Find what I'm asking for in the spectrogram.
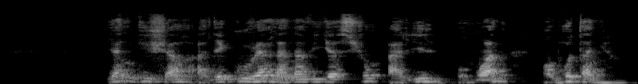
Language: French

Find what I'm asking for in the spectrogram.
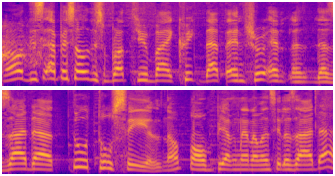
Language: Filipino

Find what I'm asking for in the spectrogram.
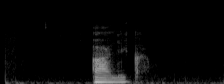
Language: Russian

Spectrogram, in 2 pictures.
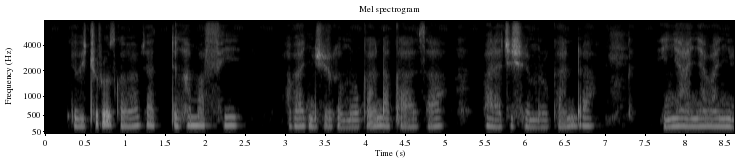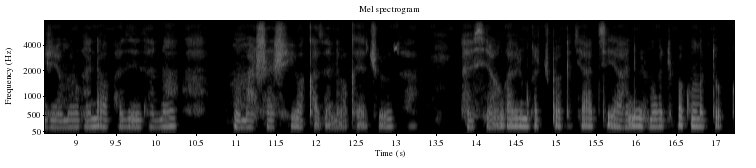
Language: Kinyarwanda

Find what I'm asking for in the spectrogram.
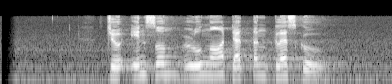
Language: Javanese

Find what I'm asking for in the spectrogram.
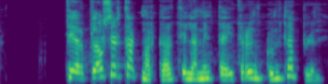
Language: Icelandic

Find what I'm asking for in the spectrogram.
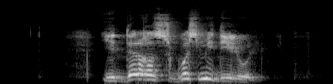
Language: Kabyle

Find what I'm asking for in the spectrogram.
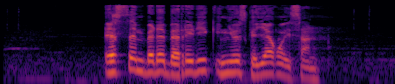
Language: Basque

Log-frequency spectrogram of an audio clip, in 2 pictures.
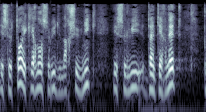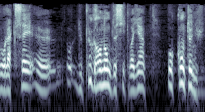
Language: French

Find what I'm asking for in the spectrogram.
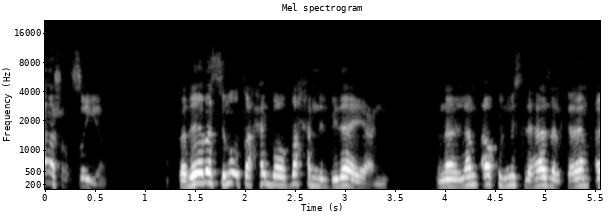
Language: Arabic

